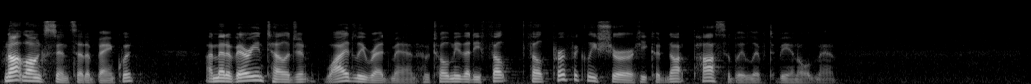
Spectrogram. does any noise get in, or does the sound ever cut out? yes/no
no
